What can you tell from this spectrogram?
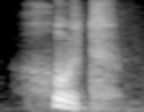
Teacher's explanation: And the D at the end is indeed like a T, isn't it?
